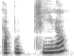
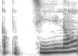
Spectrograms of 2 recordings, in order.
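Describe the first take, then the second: First: It is pronounced the Italian way. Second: It is pronounced the Greek way. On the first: This is the usual form from back home. "nicht Cappuccino" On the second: This is how locals in Greece say it. "die sagen Cappuccino"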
